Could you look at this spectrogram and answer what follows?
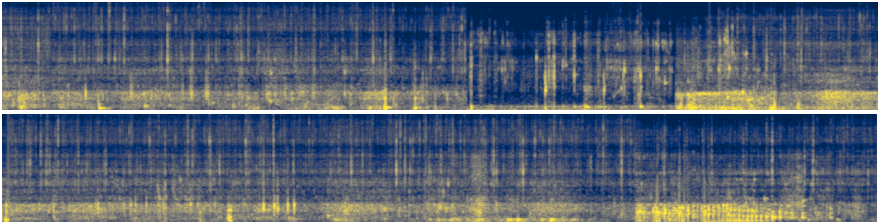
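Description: Water splashing and gurgling close to the microphone. A few seconds in there is a muffled stretch, then the full splashing noise returns.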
